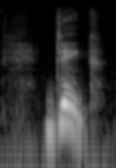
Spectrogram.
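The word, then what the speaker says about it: Digg: Dig, which is spelled as D-I-G-G.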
